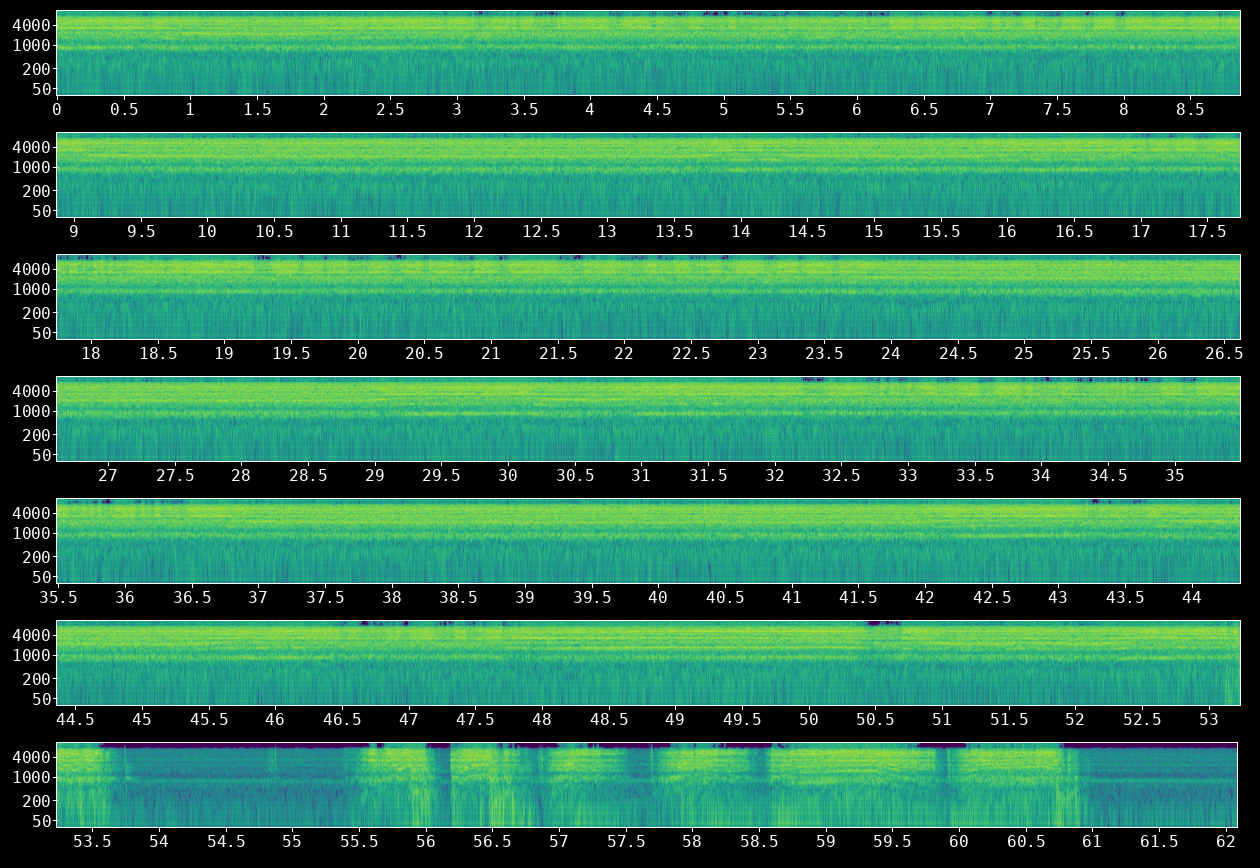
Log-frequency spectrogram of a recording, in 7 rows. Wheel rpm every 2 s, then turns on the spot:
220, 240, 230, 230, 220, 210, 220, 220, 230, 240, 230, 230, 210, 210, 220, 230, 230, 230, 210, 210, 220, 230, 220, 230, 220, 220, 100, 80, 70, 120, 20.
none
